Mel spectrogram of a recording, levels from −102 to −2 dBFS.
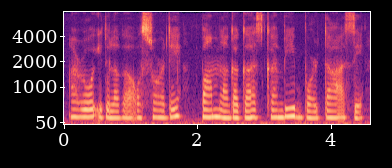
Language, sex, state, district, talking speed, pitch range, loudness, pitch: Nagamese, female, Nagaland, Kohima, 155 wpm, 180-200 Hz, -16 LUFS, 185 Hz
